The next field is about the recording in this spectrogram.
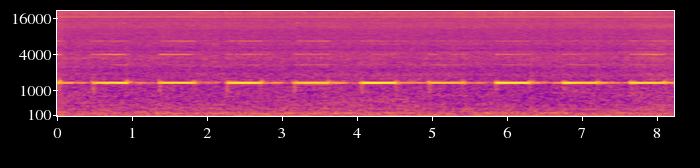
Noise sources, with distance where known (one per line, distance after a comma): reverse beeper, near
